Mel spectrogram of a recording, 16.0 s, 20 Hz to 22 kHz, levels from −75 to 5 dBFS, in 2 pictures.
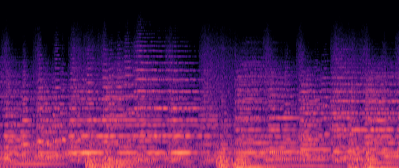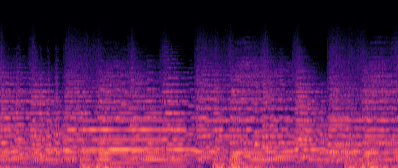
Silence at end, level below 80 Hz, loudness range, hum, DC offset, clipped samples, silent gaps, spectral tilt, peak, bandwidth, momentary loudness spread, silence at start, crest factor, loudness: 0 s; -28 dBFS; 2 LU; none; under 0.1%; under 0.1%; none; -6.5 dB/octave; -4 dBFS; 12.5 kHz; 5 LU; 0 s; 16 dB; -20 LUFS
